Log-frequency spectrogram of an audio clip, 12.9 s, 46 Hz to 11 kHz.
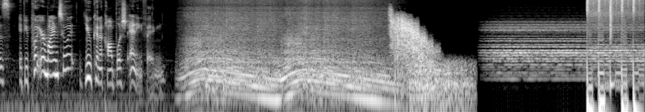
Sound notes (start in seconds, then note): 3.5 engine revving; 9.8 electronic music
